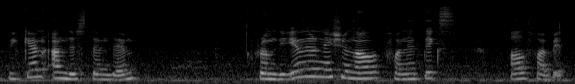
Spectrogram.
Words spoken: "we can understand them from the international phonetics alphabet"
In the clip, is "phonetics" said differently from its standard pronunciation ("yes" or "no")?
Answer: no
